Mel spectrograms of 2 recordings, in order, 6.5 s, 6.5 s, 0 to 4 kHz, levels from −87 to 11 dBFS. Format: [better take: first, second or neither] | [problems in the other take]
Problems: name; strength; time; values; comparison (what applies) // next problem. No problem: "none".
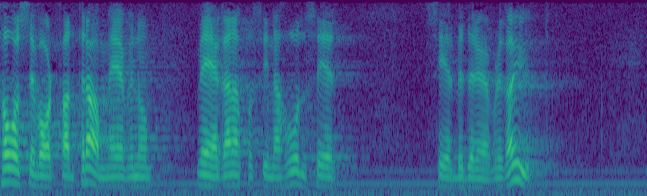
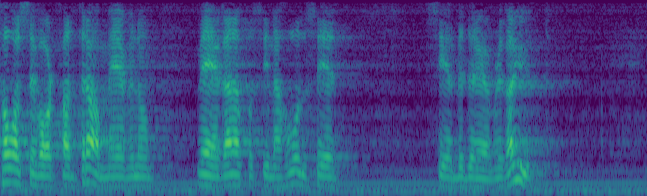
first | room echo; dies away in 0.4 s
